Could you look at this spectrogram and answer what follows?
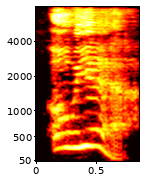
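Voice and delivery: high, bright "Oh, yeah"; sudden recognition. Retold or imitated. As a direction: squeal it like you just remembered. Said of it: "he would have said".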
